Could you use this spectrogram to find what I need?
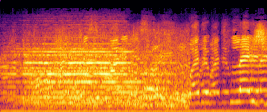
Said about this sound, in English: It's welcome to Nass House Fair. The gates swing open and a big crowd heads in.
